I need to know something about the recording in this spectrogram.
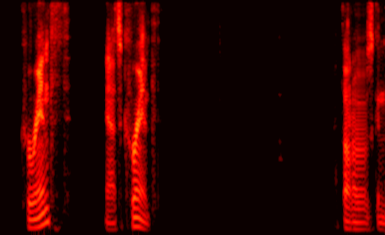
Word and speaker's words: Corinth: Porter's Corners near a town that I can't pronounce. Corinth? That's Corinth. I thought I was going to mess that one up, but no, I believe it's Corinth.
